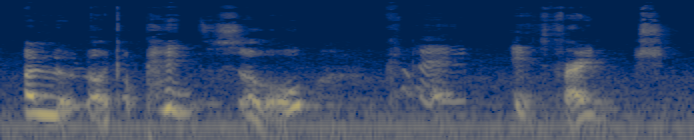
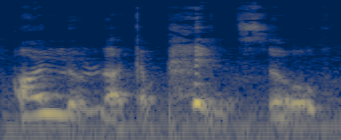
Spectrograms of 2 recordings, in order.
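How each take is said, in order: First: High, laughing-crying delivery of the quote; hammed-up tearful whine; Fleabag quote. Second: High, laughing-crying whine; Fleabag quote. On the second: Retold or imitated. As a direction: play the tearful complaint for laughs. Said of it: "She goes".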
